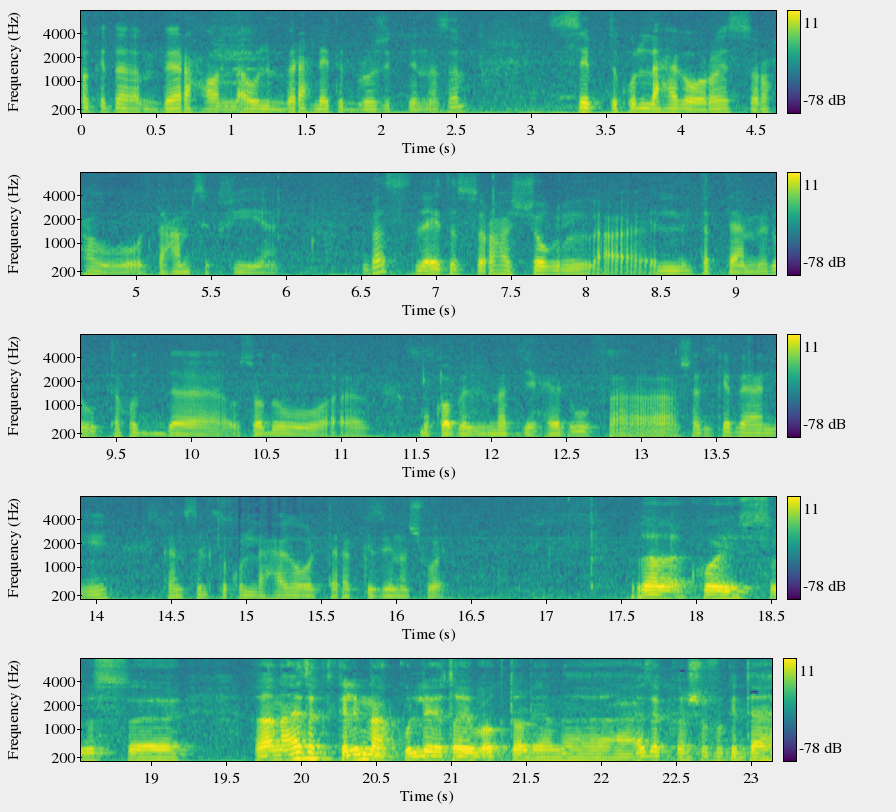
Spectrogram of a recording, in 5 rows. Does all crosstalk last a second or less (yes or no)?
yes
